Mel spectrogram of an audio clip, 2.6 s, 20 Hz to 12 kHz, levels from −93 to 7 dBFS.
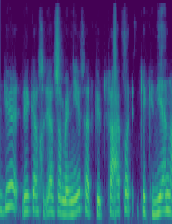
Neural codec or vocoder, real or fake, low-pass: codec, 24 kHz, 0.9 kbps, WavTokenizer, small release; fake; 10.8 kHz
